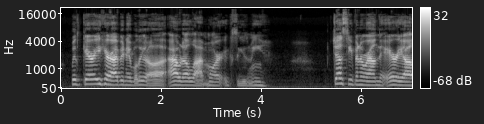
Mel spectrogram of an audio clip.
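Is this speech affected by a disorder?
Yes: ALS.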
